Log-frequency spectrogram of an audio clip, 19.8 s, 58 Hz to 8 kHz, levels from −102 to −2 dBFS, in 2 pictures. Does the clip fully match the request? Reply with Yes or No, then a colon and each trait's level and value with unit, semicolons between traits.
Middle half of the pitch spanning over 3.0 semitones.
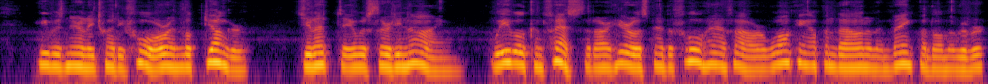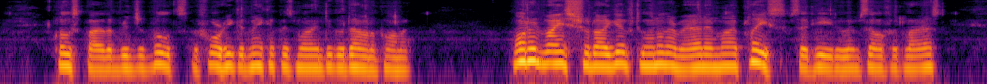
No: narrow, 2.5 semitones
